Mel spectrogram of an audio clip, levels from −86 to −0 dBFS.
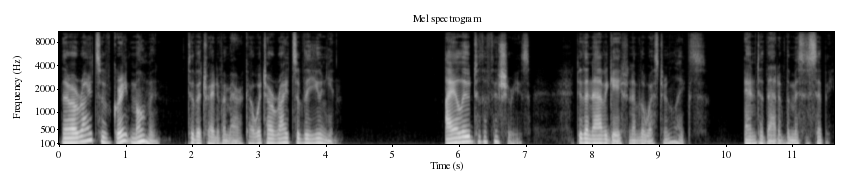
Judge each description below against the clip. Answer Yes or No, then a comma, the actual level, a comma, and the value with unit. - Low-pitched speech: Yes, low, 110 Hz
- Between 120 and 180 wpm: Yes, average, 175 wpm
